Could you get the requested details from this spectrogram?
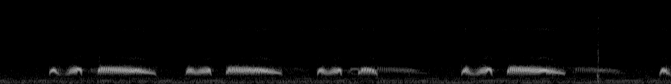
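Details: Decoy spotted dove at a hide in windy weather, wild doves far away: repeated phrases of clipped double coos and long, slightly falling coos, a sharp click near the end.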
